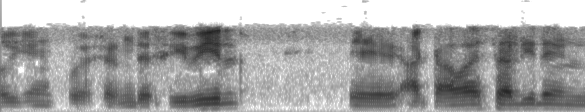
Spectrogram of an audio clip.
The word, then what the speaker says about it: Remdesivir: que todavía Trump no ha aprendido a pronunciarlo, estaba diciendo el otro día Rendecibois como si fuera una droga francesa.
